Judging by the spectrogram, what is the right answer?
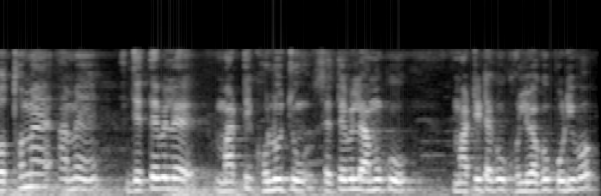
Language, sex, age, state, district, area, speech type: Odia, male, 45-60, Odisha, Jajpur, rural, spontaneous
